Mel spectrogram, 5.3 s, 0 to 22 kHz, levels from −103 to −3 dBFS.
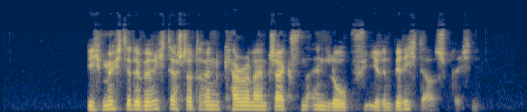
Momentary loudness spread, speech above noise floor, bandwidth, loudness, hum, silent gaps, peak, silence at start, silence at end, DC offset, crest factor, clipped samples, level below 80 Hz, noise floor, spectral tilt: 10 LU; 62 dB; 7.8 kHz; -22 LUFS; none; none; -2 dBFS; 0.9 s; 0.6 s; under 0.1%; 22 dB; under 0.1%; -68 dBFS; -85 dBFS; -4 dB/octave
